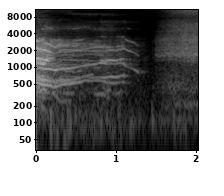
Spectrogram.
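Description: A man's high-pitched, drawn-out whining laugh, sliding slowly down in pitch for about a second, followed by a breathy exhale.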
